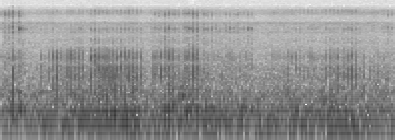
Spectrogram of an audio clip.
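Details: Black kitten purrs while lying on a thigh; close, throaty rumbling purr with rhythmic breathing surges, louder in the first two seconds then steady.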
